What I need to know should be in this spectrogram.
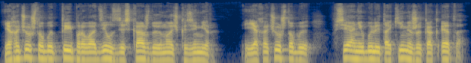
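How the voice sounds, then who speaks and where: A man reading the lines of a worried, loving woman who gently pleads with her lover in an audiobook. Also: mid-range voice, fairly even intonation, fairly quick, natural voice. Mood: tender.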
